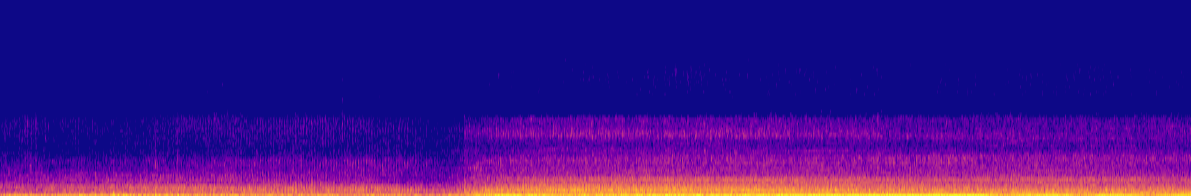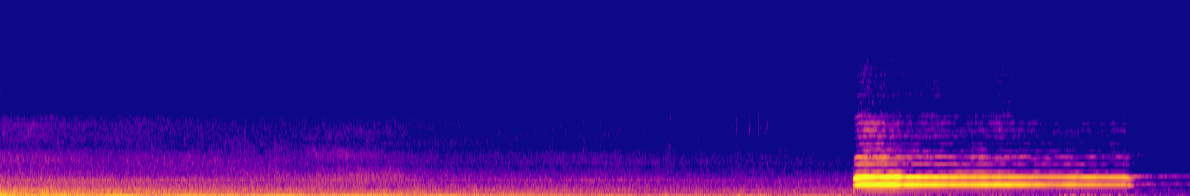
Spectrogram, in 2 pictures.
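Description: Diesel railcar's engine revving up as it pulls away, a low throbbing rumble that slowly fades as it recedes. Near the end the train sounds its whistle: one loud, steady chord of a few notes held for about three and a half seconds, then cut off.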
